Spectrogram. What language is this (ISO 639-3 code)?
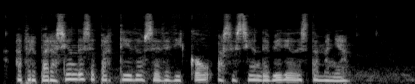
glg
